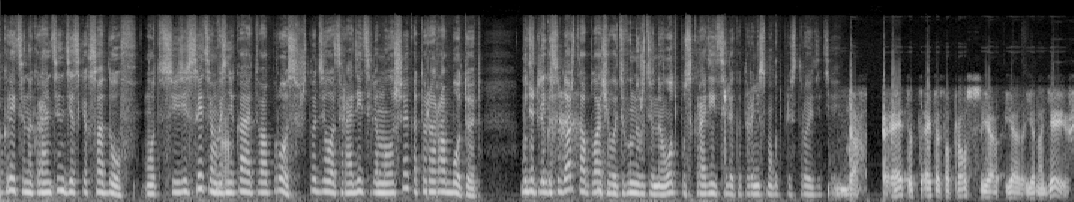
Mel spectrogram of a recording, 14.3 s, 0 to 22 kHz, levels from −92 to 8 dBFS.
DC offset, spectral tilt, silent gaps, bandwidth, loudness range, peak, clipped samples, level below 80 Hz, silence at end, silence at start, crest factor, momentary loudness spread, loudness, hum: under 0.1%; -4 dB/octave; none; 16.5 kHz; 3 LU; -2 dBFS; under 0.1%; -46 dBFS; 0 s; 0 s; 12 dB; 6 LU; -15 LUFS; none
